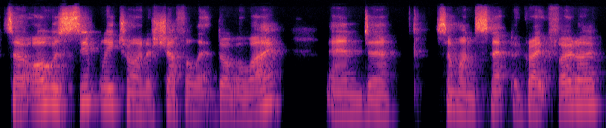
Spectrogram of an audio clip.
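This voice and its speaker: An older man tells anecdotes as a podcast guest. His voice sits a touch high for a man, and his humour is dry and understated. He speaks at a measured pace with frequent small pauses. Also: sharp tone. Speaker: guest, former cricket umpire. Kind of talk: relaxed storytelling in a podcast interview.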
